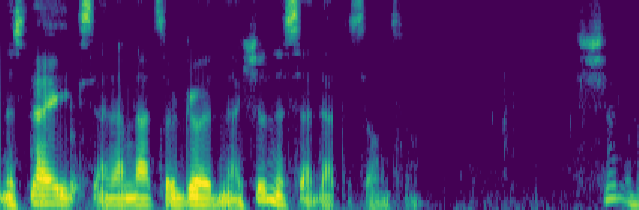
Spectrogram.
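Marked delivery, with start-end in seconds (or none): 3.4-5.3 barely audible, much softer inner voice; muttered self-reproach. Retold or imitated. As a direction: mutter it to yourself like a guilty thought. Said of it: "The brain chatter all day".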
